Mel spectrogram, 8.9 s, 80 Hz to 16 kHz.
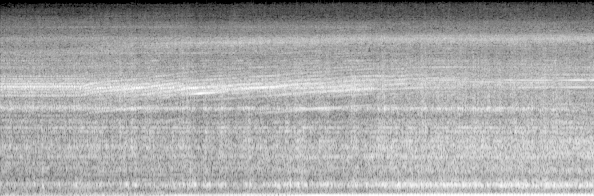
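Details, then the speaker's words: Grizzly G0748 mill after DC motor upgrade with new 50 mm and 37 mm belt pulleys: spindle spinning up from 0 to 6,500 RPM on low range, smooth hum and clean whine, nice and quiet. "So now let's turn it on. Nice and quiet."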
